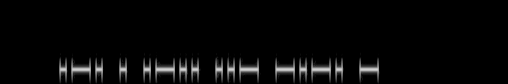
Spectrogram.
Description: Morse code, heard as a keyed tone, about 20 wpm, 700 Hz. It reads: RELUCT
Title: Build A Word - 3 Letters At A Time - 9-Letter Words - 20wpm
